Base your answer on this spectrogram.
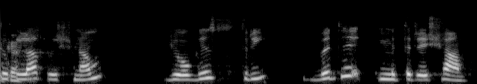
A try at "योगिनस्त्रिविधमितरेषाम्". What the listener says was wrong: इसको स्त्री पर रुकना नहीं है, आपने इकट्ठा ही बोलना है, क्योंकि योगिनस अलग है और त्रिविधम अलग है। ठीक है, तो योगिनस त्रिविध विधि मित्रेषाम।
